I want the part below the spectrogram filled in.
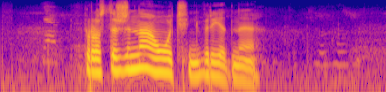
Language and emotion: Russian, neutral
